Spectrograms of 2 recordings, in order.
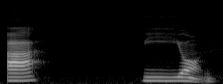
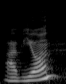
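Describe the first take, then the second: First: The word is said at a slower pace. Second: The word is said at a quick pace. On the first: "then I'm going to say it slower" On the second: "I'm going to say it quickly"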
